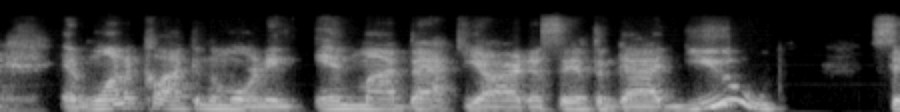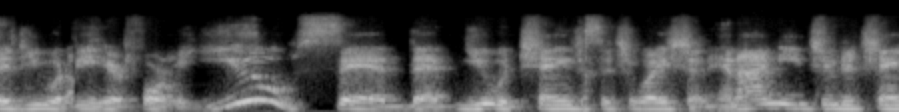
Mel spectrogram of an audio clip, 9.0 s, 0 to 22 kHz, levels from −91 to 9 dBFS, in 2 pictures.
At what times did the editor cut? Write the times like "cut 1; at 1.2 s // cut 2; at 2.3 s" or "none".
cut 1; at 2.7 s // cut 2; at 4.8 s // cut 3; at 7.4 s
